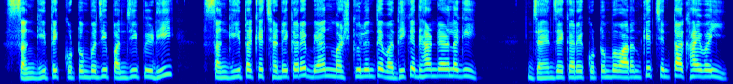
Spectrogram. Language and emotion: Sindhi, fearful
